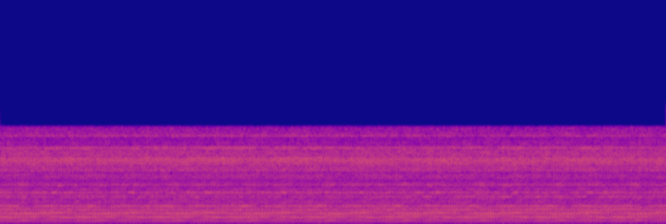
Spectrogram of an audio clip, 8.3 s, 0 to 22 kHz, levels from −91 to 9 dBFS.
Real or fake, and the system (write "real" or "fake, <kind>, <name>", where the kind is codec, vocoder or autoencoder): fake, autoencoder, DAC-VAE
